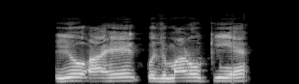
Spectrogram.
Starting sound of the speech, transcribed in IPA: ɪ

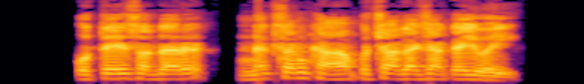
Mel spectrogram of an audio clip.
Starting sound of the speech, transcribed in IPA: ʊ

